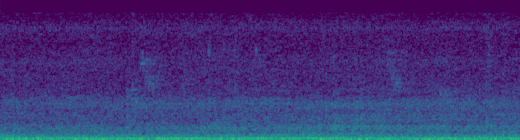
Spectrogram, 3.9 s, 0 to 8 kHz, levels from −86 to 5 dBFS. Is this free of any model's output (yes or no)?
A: yes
